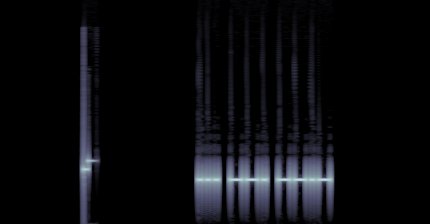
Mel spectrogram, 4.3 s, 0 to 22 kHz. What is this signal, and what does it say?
Morse code, heard as a keyed tone, about 30 wpm, 700 Hz. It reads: SGQ
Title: USA Call Sign Postfixes - 3 Letters 30wpm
